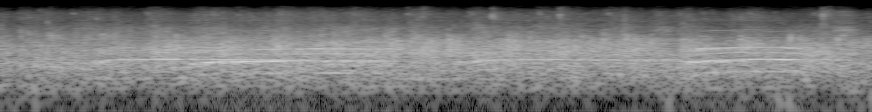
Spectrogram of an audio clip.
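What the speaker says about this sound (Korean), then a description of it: "자, 큰 박수 부탁드립니다." An audience at a Gunpo mayoral candidate debate applauds steadily throughout, a dense, even patter of many hands in a hall, with faint voices beneath.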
